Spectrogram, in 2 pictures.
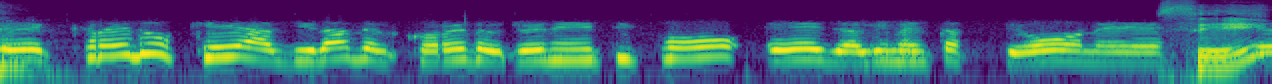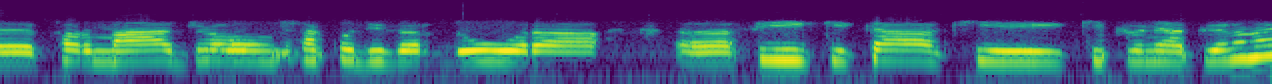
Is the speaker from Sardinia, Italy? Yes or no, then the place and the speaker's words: yes; Urzulei, Sardinia, Italy; now in Milan, Italy; io sono di Urzuleio, un paese vicinissimo a Villa Grande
